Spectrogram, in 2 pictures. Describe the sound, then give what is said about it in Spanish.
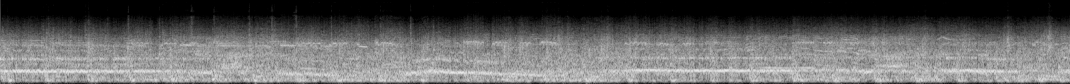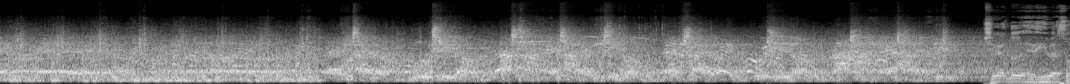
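A large, loud crowd of protesters marching at night toward the Plaza de Mayo and Congress in Buenos Aires, Argentina, chants and shouts the slogan "Que se vayan todos". Partway through, sharp metallic clangs of cooking pots being banged join in, striking in a rapid, fairly regular rhythm over the roar of voices. “Esa noche del 19 de diciembre, una multitud comenzó a marchar hacia la Plaza de Mayo y el Congreso, golpeando las cacerolas y vociferando la consigna que había atravesado a todos los argentinos desde las elecciones legislativas.”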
